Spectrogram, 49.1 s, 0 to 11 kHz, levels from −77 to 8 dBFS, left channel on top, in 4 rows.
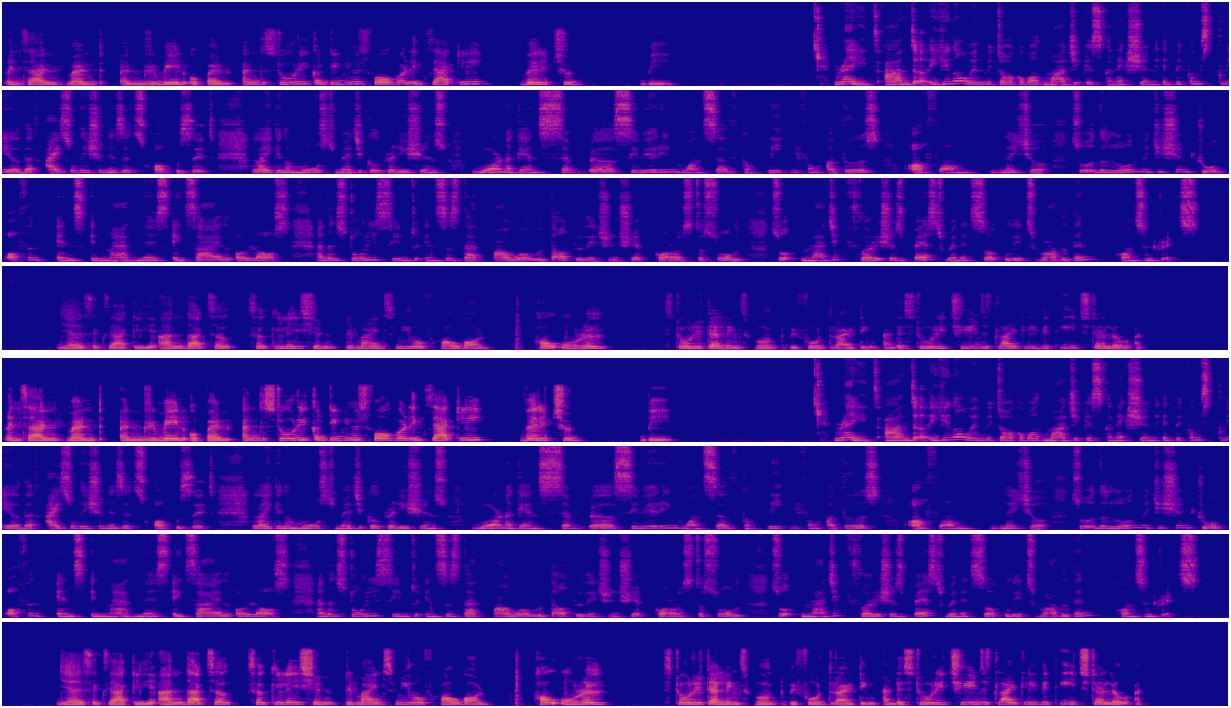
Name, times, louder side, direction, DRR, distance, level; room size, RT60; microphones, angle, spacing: voice 1, 0.0-4.8 5.2-5.8 6.4-6.7 37.4-41.7 42.1-42.9 43.5-48.2, right 3 dB, 65° right, 0.5 m, -24 dB
voice 2, 8.1-21.0 21.3-36.5, equal, 10° left, 0.4 m, -31 dB
2.9 x 2.0 x 2.6 m
head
